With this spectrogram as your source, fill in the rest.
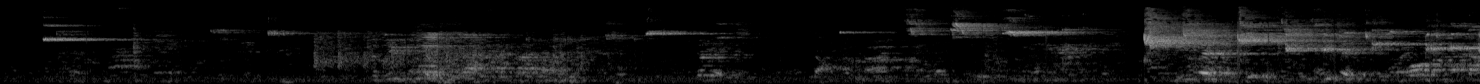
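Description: Sneakers squeak sharply on a hard floor in an echoing gym.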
